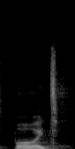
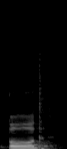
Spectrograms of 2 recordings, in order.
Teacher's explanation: you're alternating between your palatalized and your velarized D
